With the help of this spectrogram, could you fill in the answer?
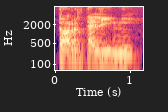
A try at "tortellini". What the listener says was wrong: Close enough.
